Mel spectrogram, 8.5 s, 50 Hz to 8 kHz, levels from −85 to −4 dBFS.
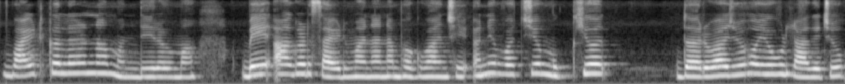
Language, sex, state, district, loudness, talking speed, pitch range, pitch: Gujarati, female, Gujarat, Valsad, -16 LUFS, 150 wpm, 250-315 Hz, 275 Hz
